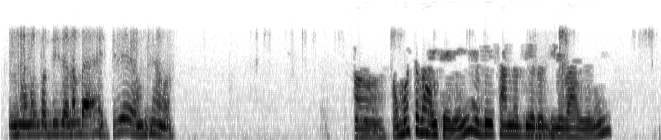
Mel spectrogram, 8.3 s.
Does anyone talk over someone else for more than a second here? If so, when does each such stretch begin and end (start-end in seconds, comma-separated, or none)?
none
